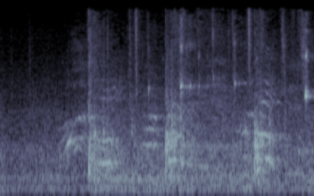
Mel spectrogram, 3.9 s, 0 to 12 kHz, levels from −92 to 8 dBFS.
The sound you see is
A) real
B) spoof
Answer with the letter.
A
